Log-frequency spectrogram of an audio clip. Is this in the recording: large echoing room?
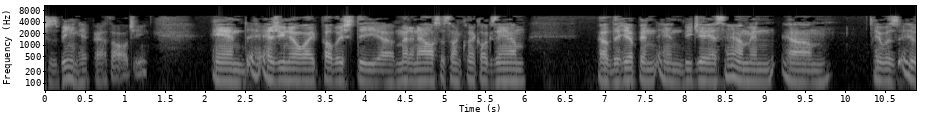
no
